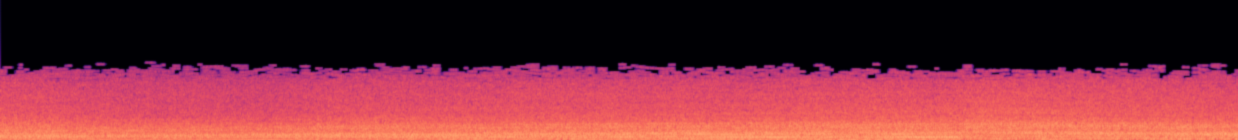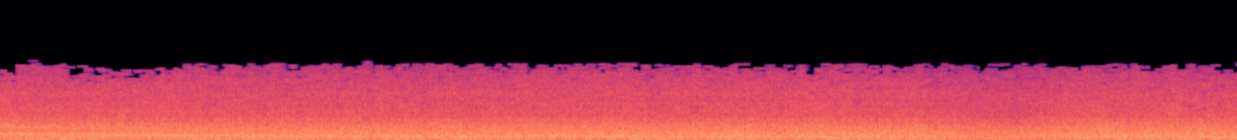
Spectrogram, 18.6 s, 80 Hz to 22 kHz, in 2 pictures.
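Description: Citroën Saxo VTR's 1.6-litre four-cylinder engine pulling up through the revs under load on a rolling road: a rising engine note for about seven seconds, then it breaks off and the pitch falls away as the run ends. Underneath, a loud steady rush from the dyno's big cooling fan and the spinning rollers.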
